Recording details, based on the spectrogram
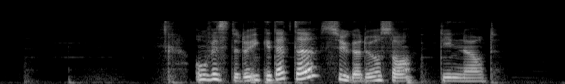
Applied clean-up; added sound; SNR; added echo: neural separator model SepFormer DNS4.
